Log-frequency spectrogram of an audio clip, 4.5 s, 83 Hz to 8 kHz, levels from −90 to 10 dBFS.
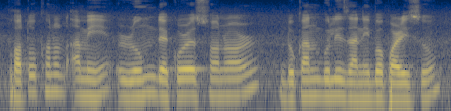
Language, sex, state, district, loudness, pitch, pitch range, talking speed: Assamese, male, Assam, Sonitpur, -18 LUFS, 155 Hz, 145-160 Hz, 135 wpm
